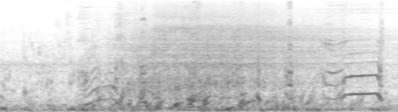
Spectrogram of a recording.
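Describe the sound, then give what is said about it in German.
A black smoker hydrothermal vent, a hot spring on the floor of the primeval deep sea, underwater: a dense, continuous rumbling roar with churning, bubbling gurgles throughout, steady and loud, with a faint tonal whine rising near the end. “Das ist ein schwarzer Raucher.”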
